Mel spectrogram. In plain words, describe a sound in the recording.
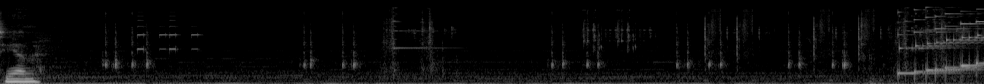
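Coins and bills click into a cash register drawer.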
